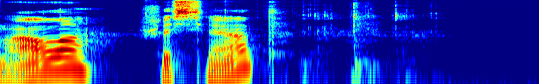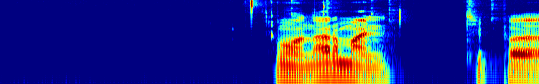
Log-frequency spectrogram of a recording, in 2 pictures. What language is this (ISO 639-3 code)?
rus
